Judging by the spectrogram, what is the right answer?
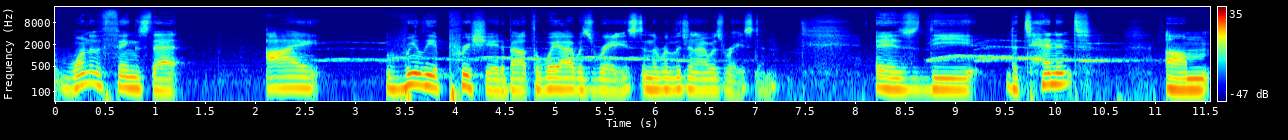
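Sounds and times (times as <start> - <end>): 
speech: 0.2 - 1.3, 2.1 - 2.7, 3.3 - 7.3, 8.2 - 10.5, 11.1 - 11.5
police car siren wailing: 2.3 - 7.3, 8.5 - 11.1.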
